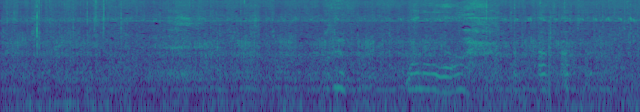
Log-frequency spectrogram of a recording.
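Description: Low wind noise on the microphone of a camera carried on a moving bicycle, with a faint voice briefly heard about four seconds in.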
